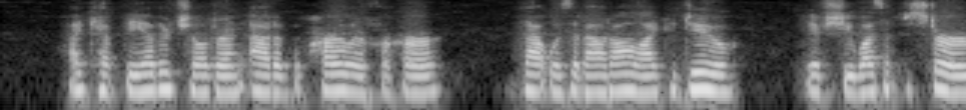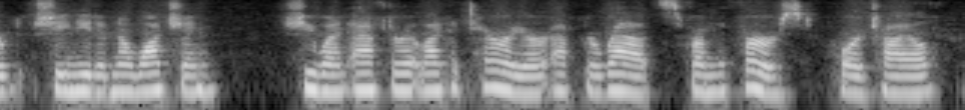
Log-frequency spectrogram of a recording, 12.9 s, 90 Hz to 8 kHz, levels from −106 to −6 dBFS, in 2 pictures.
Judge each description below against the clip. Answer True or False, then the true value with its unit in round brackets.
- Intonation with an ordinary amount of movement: False (1.6 semitones)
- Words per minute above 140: True (185 wpm)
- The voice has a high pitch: True (195 Hz)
